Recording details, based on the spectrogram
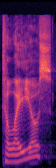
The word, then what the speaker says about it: Teleios: Okay, so the word they're using for perfect comes from, good luck with the pronunciation. Here it comes. Teleios, I think. T-E-L-E-I-O-S.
